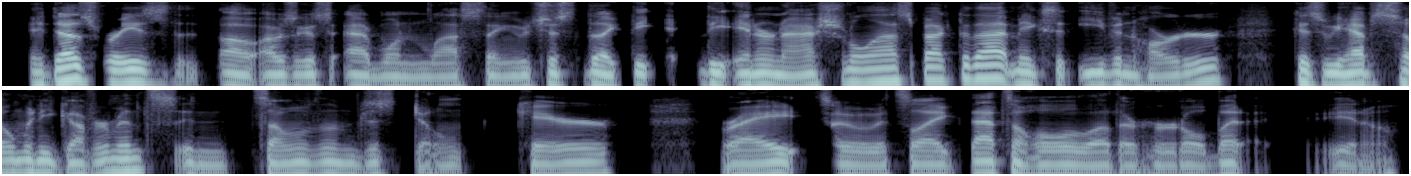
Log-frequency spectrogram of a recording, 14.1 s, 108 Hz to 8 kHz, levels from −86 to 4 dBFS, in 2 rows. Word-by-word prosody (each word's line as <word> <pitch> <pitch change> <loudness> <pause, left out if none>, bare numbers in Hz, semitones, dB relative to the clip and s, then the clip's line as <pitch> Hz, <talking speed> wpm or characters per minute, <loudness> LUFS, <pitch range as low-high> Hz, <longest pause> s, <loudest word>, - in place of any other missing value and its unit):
it 110 - -1
does 145 +1 +7
raise 120 -3 +4
th - - -10
oh, 105 -3 +1
I 100 - -1
was 100 0 0
gonna 100 0 0
say - - -8
add 95 -3 0
one 85 -1 -3
last 85 -1 -4
thing, 90 0 -2
which 95 +1 -3
is 105 0 0
like, 100 -5 +3
the 105 -1 -1 0.2
the 110 -2 +1
international 105 +5 +3
aspect 140 +2 +2
of 155 - +2
that 160 -4 +6
makes 110 -2 +1
it - - -3
even 110 -1 0
harder 100 +10 -1 0.3
because 115 -4 +1
we 105 -1 +5
have 110 -2 +5
so 110 +2 0
many 110 -1 +1
governments, 110 +6 -1
and 85 -3 -5
some 95 0 -1
of 100 -2 -1
them 95 -2 -2
just 95 -4 -7
don't 85 -1 -7 0.2
care, 100 +2 -2 0.5
right, 95 +2 +1
so, 85 -2 -4
it's 85 - -7
like 90 -2 -1
that's 105 0 +2
a 100 - +2
whole 90 0 -1
other 85 -1 -2
hurdle, 85 -1 -4
but 95 +1 -3 0.4
you 85 -2 -7
know? 100 - -10
100 Hz, 215 wpm, -25 LUFS, 90-110 Hz, 0.5 s, does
